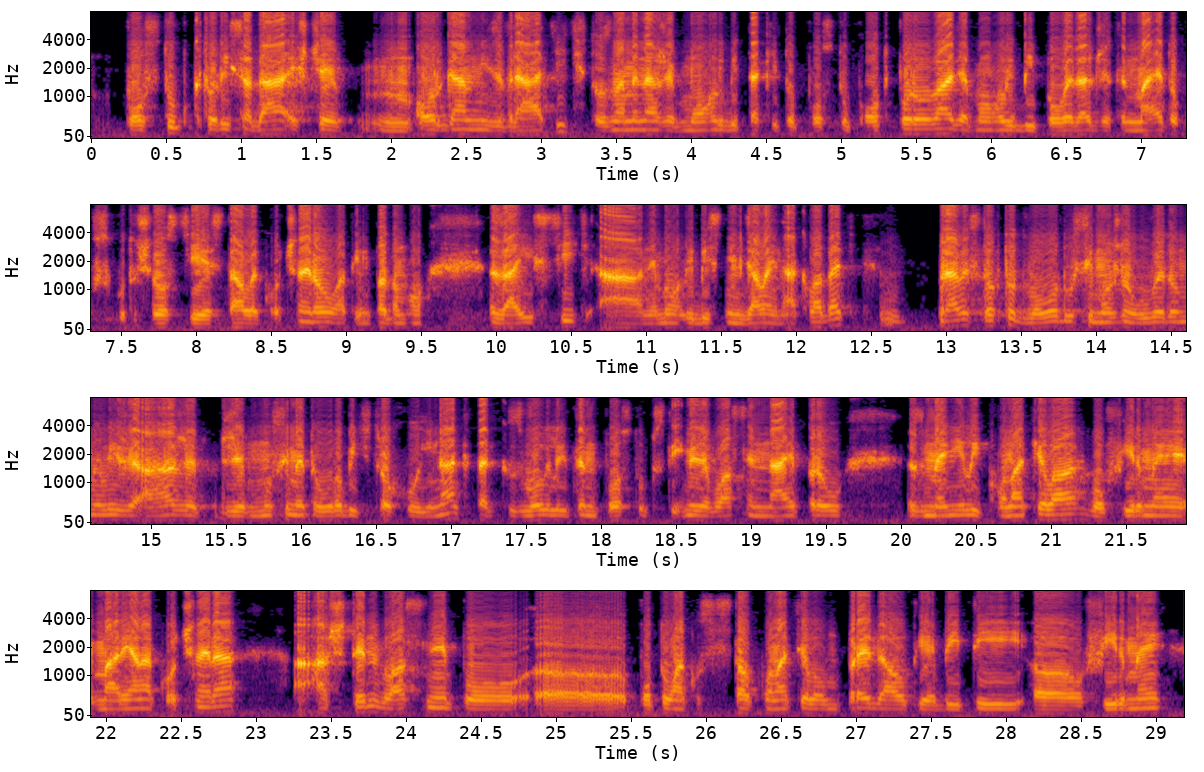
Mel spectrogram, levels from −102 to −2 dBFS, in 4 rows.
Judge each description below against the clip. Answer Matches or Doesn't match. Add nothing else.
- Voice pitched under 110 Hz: Doesn't match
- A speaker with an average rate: Doesn't match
